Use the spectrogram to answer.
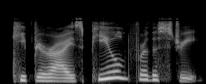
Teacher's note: instead of a perfect your and perfect for, I'm just making an easier sound. Basically, just the sound of the R.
